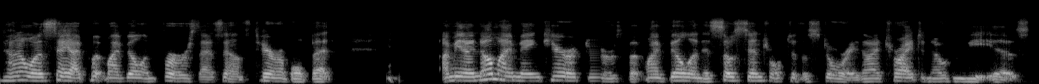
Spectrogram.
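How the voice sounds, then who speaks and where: Froggy-voiced woman author, hoarse. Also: low-pitched, low-quality recording. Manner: rambling, self-correcting, chuckling often. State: hoarse from a cold. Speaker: guest author. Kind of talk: casual interview chat.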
